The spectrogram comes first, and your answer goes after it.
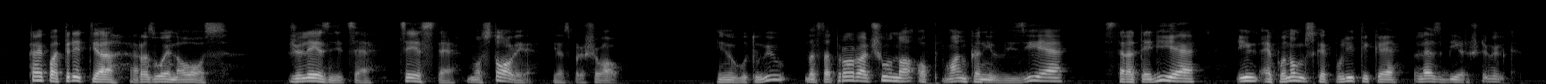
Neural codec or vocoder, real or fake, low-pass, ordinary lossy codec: codec, 44.1 kHz, 2.6 kbps, SNAC; fake; 7.2 kHz; none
